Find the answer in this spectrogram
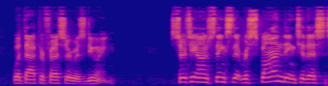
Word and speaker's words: Sertillanges: Dominican Father Antonin Gilbert Sertillonge. And it looks like it's spelled Sertillanges, but that is not how it's spelled.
